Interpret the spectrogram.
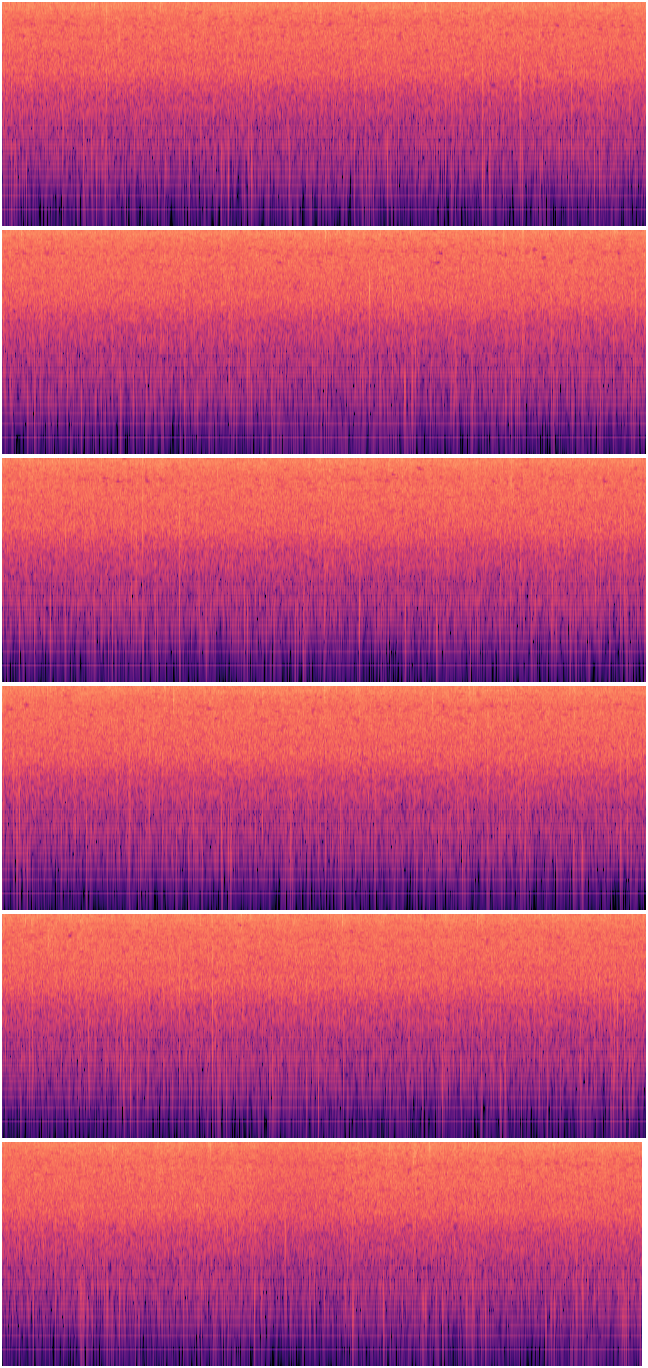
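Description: Steady rain falling into a sheet of standing water and onto shrub leaves: a dense, even hiss of countless small splashes that holds unchanged throughout.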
